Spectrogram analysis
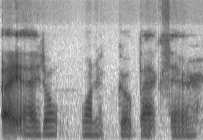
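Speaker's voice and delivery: speaking very softly. A character answers after someone vows to punish her pursuers, very soft voice. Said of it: "Demi will say very very softly".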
